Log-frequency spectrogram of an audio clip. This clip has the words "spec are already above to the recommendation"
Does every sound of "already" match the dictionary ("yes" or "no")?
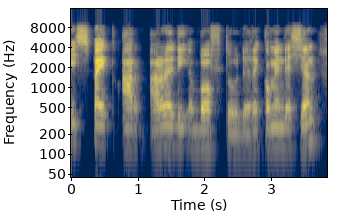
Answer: no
